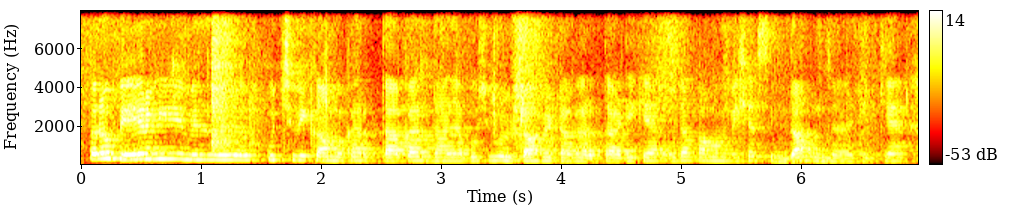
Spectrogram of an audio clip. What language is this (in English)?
Punjabi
